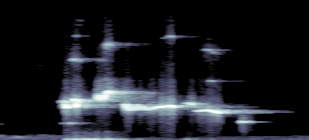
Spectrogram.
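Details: Single sweet whistled phrase of an Oriental magpie-robin, a song used as a lure to set caged birds singing. It rises briefly, then slides gradually downward over about a second and a half, over a faint low rumble.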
